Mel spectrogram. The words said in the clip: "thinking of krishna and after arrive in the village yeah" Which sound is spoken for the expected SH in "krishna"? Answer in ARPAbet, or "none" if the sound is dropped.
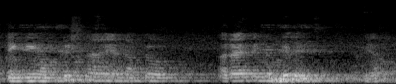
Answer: S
